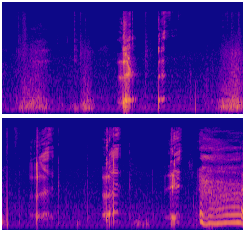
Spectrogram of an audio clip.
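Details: Child burping on purpose for a video: about eight loud, voiced belches separated by short pauses, ending in a long drawn-out burp; afterwards complains of stomach and rib pain.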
